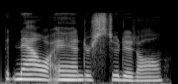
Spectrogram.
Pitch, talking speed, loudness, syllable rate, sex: 205 Hz, 200 wpm, -16 LUFS, 4.9 syllables/s, female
